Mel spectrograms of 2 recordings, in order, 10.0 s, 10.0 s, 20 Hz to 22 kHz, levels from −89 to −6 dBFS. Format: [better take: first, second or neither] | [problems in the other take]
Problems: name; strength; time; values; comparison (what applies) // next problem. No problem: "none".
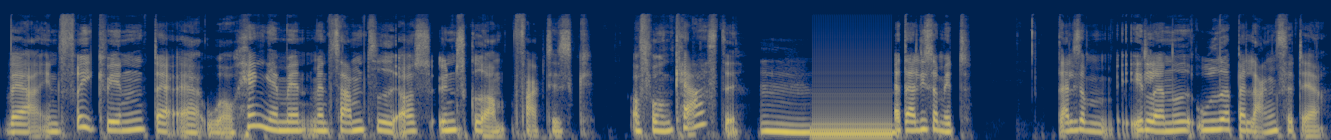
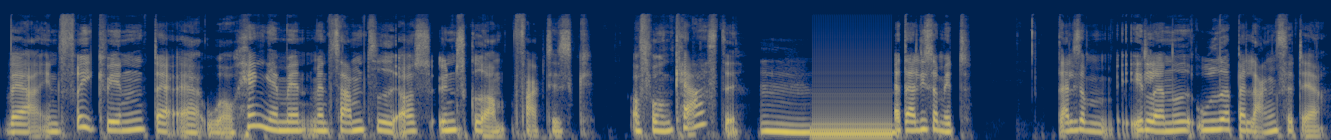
neither | audio freezing; at 6 s for 0.5 s; the same in both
